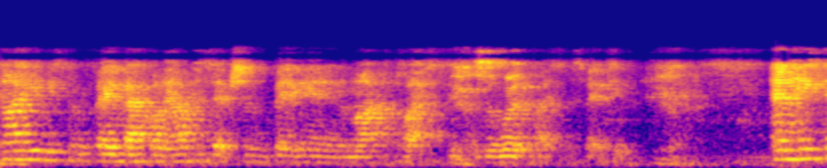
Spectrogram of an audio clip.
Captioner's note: audio distorts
